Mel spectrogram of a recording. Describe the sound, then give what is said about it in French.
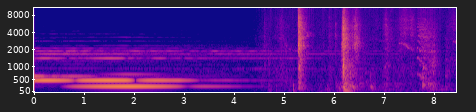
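A steady tonal whine holds for a few seconds, then a door is opened with a couple of sharp clunks and some rattling, shuffling handling noise. “Vas-y, nous, ouvre la porte, vite fait, vas-y.”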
